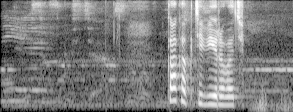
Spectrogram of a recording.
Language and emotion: Russian, neutral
